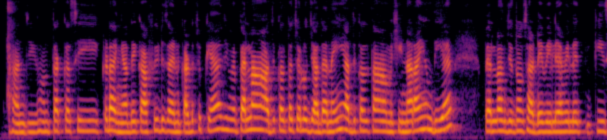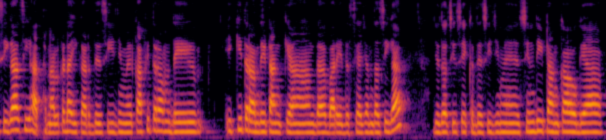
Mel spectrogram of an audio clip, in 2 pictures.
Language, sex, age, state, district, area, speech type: Punjabi, female, 30-45, Punjab, Muktsar, urban, spontaneous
